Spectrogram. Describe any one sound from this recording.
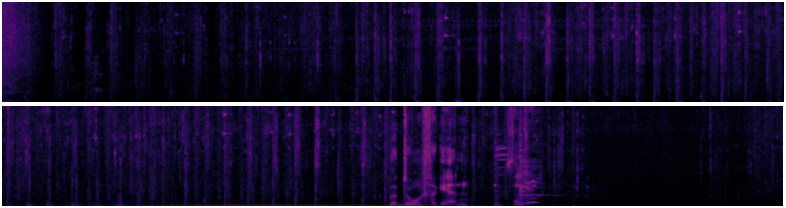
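Footsteps thud quickly on stone as a man runs.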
